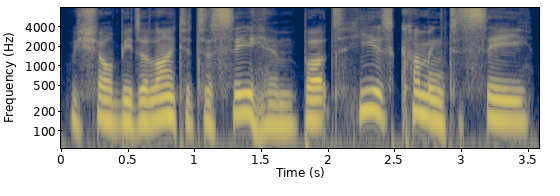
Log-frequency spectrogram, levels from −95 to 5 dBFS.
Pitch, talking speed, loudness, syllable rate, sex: 150 Hz, 215 wpm, -17 LUFS, 4.7 syllables/s, male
